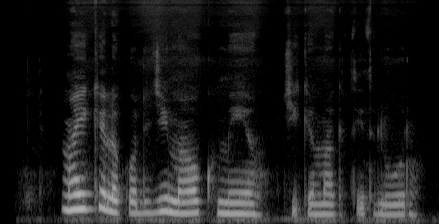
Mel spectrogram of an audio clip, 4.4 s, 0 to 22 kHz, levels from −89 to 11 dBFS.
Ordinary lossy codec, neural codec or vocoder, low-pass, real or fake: none; none; none; real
